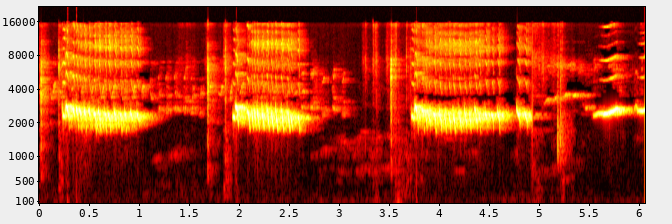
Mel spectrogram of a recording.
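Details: White-rumped shama giving long, buzzy rasping bursts about a second each, repeated after short pauses, with a few clicks between and a thin whistle at the end.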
